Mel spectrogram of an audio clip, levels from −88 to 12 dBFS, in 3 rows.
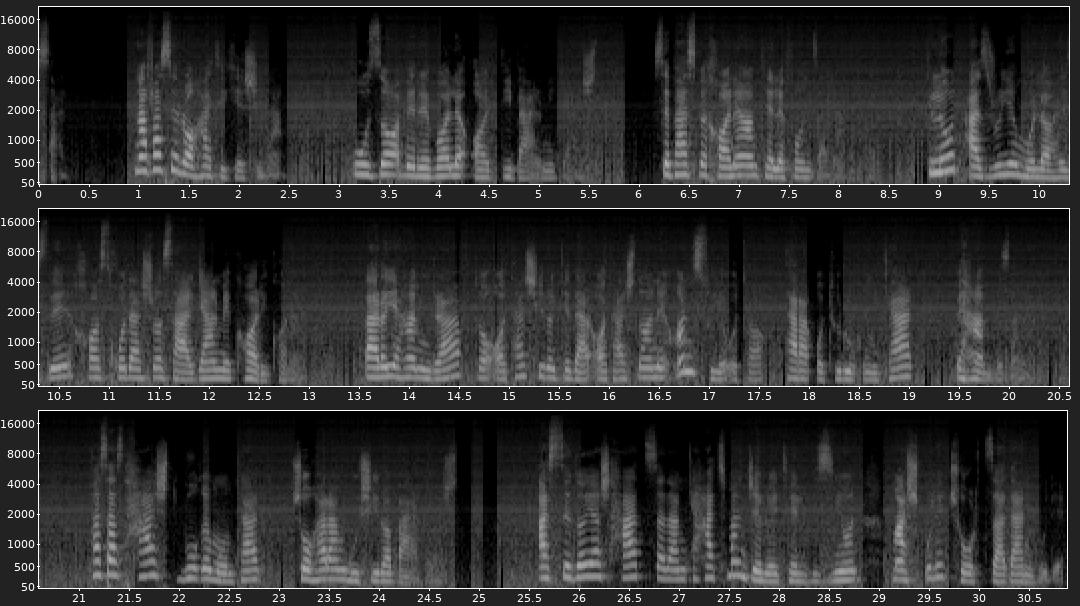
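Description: From start to finish, a computer activity noise sits under the speech. It is a buzzy, chirping texture pulsing at around 150 Hz and roughly 20 dB below the signal. Processor or graphics load is disturbing the shared ground, so the buzz follows the computer, not the speech.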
